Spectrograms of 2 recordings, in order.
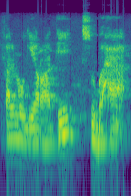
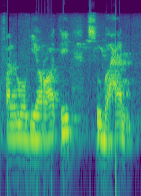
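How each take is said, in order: First: The last word ends with a lengthened vowel. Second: The last word ends with an n sound. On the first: The speaker calls it right. "kita baca menjadi fal mughirati subha" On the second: The speaker calls it wrong. "tulisannya subhan"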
